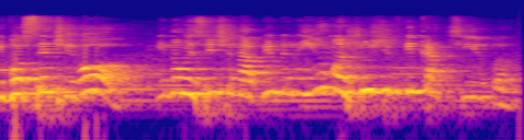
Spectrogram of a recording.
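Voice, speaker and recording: A middle-aged woman with a Brazilian accent preaching an impassioned Pentecostal sermon, firing rhetorical questions and breaking into shouts. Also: sits high, moderate pace, slight background noise. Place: large church hall. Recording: echoey church hall, mic far off.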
